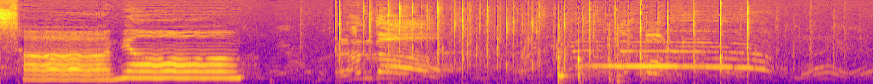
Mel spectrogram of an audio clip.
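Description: A woman sings through a microphone outdoors.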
